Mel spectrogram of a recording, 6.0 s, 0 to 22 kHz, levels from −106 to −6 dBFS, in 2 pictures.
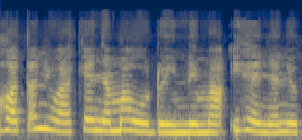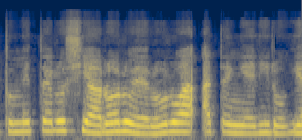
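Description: Throughout, the speech carries layered, swirly coding smear and nothing above 15.4 kHz, likely from transcoding between lossy codecs: low-rate HE-AAC re-encoded to Opus.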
